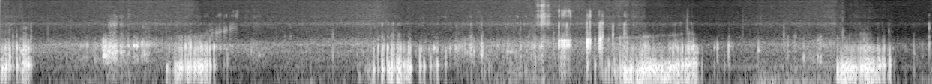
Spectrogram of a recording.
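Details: Low rumbling gurgles in irregular bursts of a second or two; ordinary stomach growling (borborygmi).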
